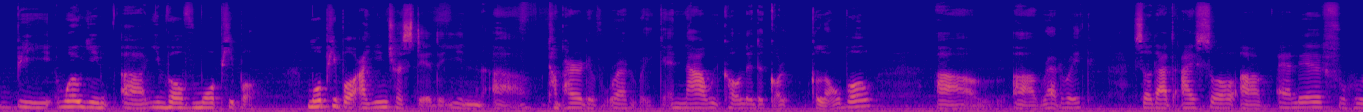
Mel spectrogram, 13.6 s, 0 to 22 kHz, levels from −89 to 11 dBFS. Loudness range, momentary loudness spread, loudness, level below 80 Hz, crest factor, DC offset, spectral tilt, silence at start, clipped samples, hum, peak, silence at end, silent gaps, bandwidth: 6 LU; 15 LU; -38 LUFS; -54 dBFS; 20 dB; under 0.1%; -5.5 dB/octave; 0 s; under 0.1%; none; -18 dBFS; 0 s; none; over 20 kHz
